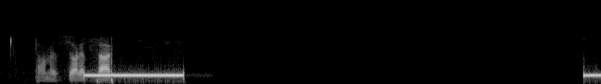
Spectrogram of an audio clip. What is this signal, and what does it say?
Ringback tone (Europe, 425 Hz), with speech.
